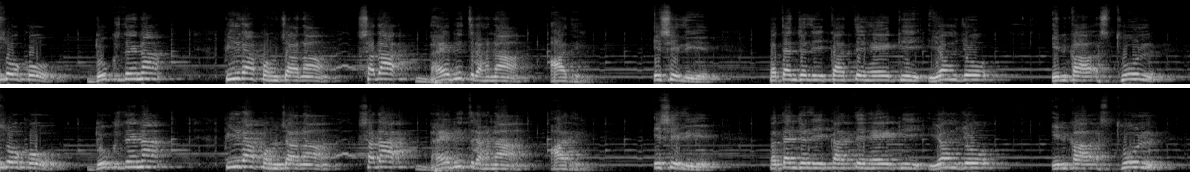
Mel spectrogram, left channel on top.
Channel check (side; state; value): both; normal; correlation 0.57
